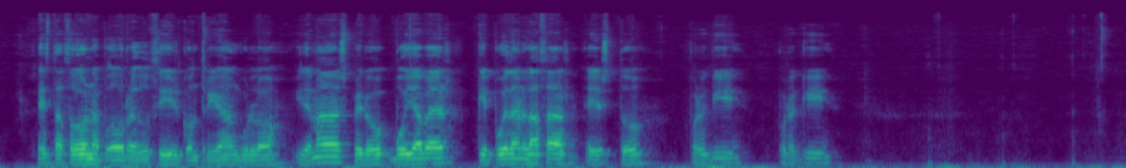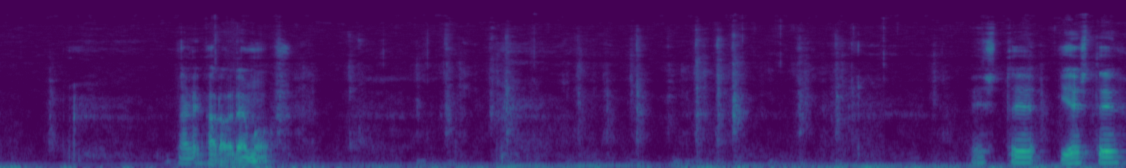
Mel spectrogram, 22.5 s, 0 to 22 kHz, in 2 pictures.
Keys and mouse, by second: 1.8 right click, 2.0-8.3 middle drag, 8.3 right drag, 9.3-11.1 ctrl+drag, 11.1-14.8 middle drag, 14.8 2, 15.1 right click, 15.5 shift+right click, 16.3 f, 16.6 right click, 16.9 f, 18.7 right drag, 19.1 shift+right click, 19.7 f, 20.1 right click, 20.6 f, 21.2-22.5 middle drag, 21.5 f.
